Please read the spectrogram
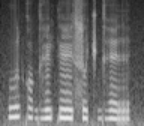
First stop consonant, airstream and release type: plain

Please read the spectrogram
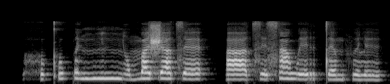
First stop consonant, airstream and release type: ejective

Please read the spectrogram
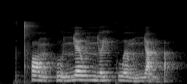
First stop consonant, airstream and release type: aspirated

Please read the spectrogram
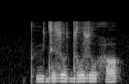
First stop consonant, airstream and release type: aspirated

